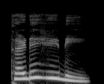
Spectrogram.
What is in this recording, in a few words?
"ತಡೆಹಿಡಿ", kannada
